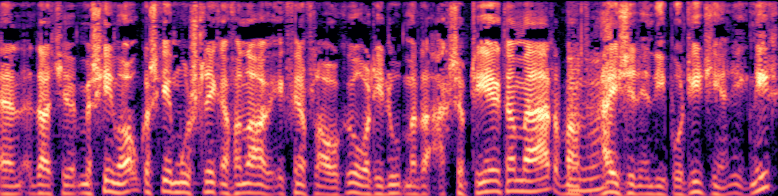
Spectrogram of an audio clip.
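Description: A man talks at a very fast pace, his voice somewhat breathy at a medium pitch with ordinary pitch variation. The recording is very clean, with a silent background. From Veenkoloniën, Groningen/Drenthe. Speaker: former party chair, radio panelist. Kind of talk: radio panel discussion.

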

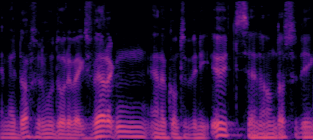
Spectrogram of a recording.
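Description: A man with a very deep, low pitch races along at a very fast pace with ordinary pitch variation. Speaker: drummer. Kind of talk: interview.

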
